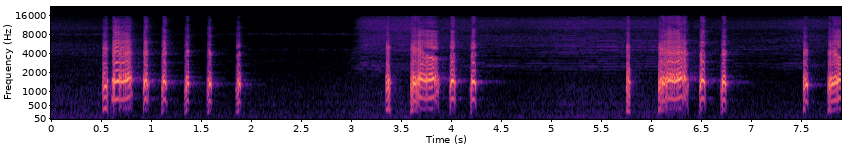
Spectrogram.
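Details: Red junglefowl hen calling for a mate, with three bouts of raspy cackling, each a coarse drawn note followed by several quick staccato clucks, amid a faint steady background hiss.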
